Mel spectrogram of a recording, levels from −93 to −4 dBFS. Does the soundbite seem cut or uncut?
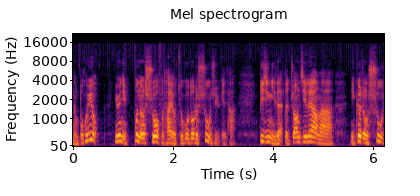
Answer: cut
